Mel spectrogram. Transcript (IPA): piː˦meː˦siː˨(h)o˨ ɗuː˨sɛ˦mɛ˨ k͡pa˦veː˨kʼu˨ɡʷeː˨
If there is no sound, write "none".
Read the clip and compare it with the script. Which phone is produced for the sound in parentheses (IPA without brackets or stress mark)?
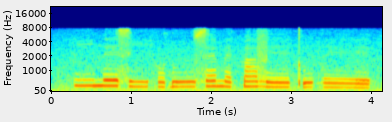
h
